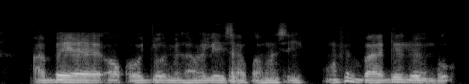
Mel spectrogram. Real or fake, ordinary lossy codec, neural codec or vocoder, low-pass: fake; none; codec, 16 kHz, 2 kbps, FreqCodec, smaller model; 7.2 kHz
